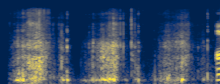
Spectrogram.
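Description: Crunchy chewing sound effect for a cartoon koala munching a sprig of leaves, coming in three bursts of bites.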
